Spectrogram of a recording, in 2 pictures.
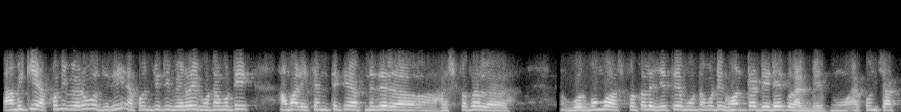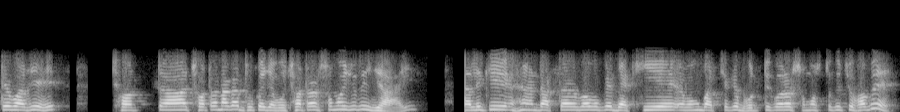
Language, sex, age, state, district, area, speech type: Bengali, male, 45-60, West Bengal, Malda, rural, conversation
